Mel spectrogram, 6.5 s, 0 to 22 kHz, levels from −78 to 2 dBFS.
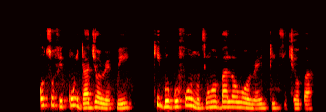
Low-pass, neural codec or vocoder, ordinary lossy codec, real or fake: none; none; none; real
